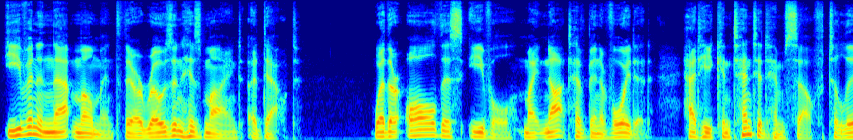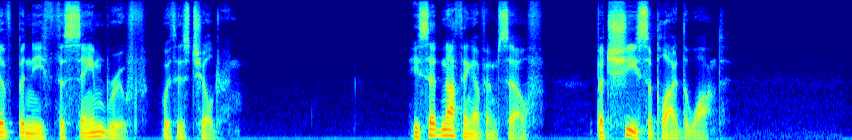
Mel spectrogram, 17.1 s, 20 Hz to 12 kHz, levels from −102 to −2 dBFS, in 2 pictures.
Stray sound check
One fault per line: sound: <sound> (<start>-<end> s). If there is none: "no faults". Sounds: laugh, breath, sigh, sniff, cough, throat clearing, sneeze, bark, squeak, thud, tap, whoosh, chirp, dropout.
no faults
